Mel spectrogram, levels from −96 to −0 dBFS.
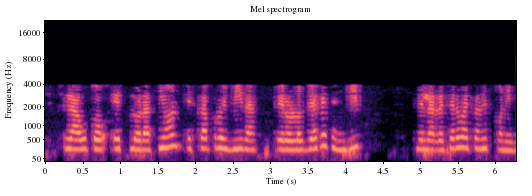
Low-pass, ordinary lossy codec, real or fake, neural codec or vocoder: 7.2 kHz; AAC, 16 kbps; real; none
